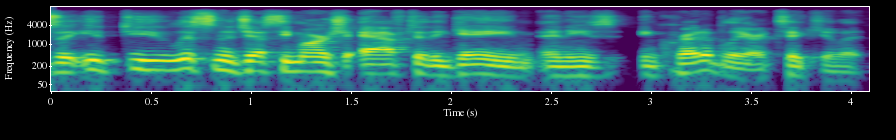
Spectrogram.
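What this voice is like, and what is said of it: Usual voice. Nothing is said of it.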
